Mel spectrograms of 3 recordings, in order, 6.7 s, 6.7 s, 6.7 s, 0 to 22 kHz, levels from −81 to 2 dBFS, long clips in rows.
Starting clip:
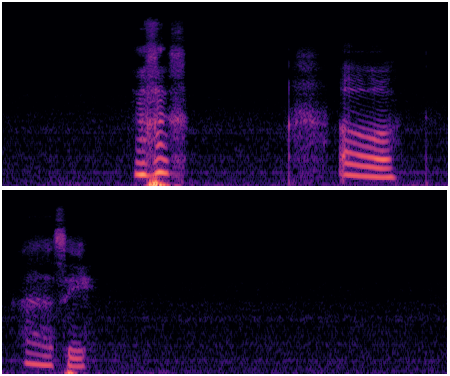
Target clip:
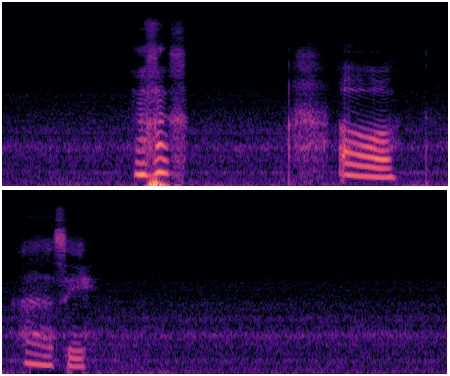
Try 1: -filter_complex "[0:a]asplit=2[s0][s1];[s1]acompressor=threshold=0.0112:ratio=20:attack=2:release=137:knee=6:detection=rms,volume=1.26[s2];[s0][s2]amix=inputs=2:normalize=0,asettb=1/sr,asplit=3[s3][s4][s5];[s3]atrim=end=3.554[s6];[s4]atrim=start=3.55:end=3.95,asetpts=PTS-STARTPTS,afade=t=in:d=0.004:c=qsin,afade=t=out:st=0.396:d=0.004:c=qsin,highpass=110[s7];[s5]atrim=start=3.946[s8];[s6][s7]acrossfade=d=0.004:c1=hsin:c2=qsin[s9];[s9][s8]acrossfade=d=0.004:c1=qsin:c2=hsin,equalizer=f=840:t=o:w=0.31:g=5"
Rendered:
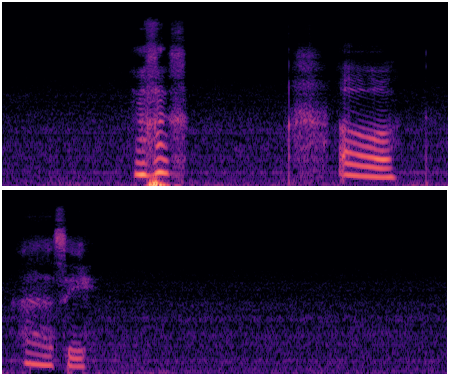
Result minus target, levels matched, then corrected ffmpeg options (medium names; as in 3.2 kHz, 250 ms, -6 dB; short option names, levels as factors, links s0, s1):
1 kHz band -4.0 dB
-filter_complex "[0:a]asplit=2[s0][s1];[s1]acompressor=threshold=0.0112:ratio=20:attack=2:release=137:knee=6:detection=rms,volume=1.26[s2];[s0][s2]amix=inputs=2:normalize=0,asettb=1/sr,asplit=3[s3][s4][s5];[s3]atrim=end=3.554[s6];[s4]atrim=start=3.55:end=3.95,asetpts=PTS-STARTPTS,afade=t=in:d=0.004:c=qsin,afade=t=out:st=0.396:d=0.004:c=qsin,highpass=110[s7];[s5]atrim=start=3.946[s8];[s6][s7]acrossfade=d=0.004:c1=hsin:c2=qsin[s9];[s9][s8]acrossfade=d=0.004:c1=qsin:c2=hsin,equalizer=f=840:t=o:w=0.31:g=13.5"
